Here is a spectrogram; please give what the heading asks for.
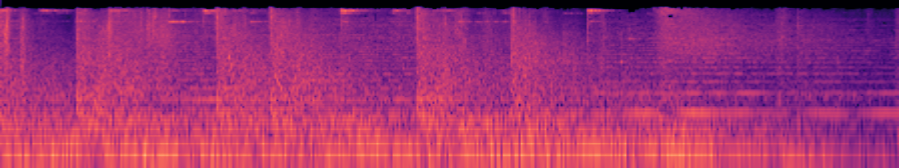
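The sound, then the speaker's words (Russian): Gunshots in a film shootout as a gray-haired man fires at his target: several sharp, loud, irregular blasts with ringing tails, growing quieter toward the end. “Седой черноволосый мужчина стреляет по карте.”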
